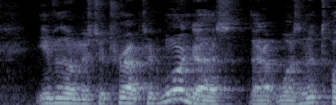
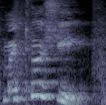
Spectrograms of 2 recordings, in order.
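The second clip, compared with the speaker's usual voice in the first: high squealing complaint; 10 semitones higher, slower than usual. A narrator's reading. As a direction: squeal about the sore spot. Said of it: "Lexi shrieked".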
